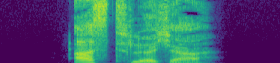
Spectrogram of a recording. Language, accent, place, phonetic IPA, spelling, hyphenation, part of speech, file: German, Germany, Berlin, [ˈastˌlœçɐ], Astlöcher, Ast‧lö‧cher, noun, De-Astlöcher.ogg
- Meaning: nominative/accusative/genitive plural of Astloch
